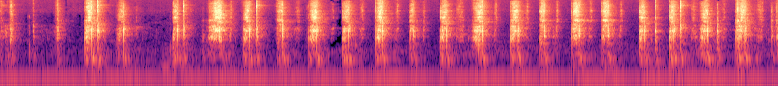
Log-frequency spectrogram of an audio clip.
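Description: Fingertips and nails scratch and rub back and forth across the thin side panel of an opened purple plastic tattoo kit case. The result is a steady run of dry, bright rasping strokes with short, quick-fading bursts and almost no low end.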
